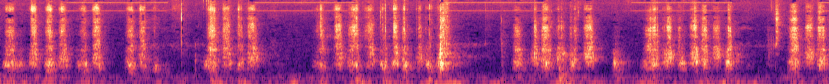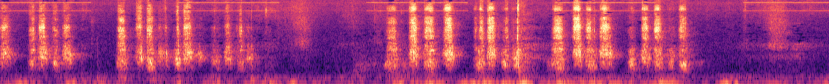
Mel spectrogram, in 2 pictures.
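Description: A metal coin scraping the coating off a paper scratch-off lottery ticket: faint, quick rasping strokes in bursts, with short pauses between them.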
